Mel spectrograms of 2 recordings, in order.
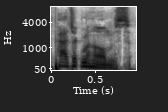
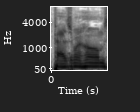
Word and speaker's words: Patrick Mahomes: It's Patrick Mahomes. Okay, guys, it's Patrick Mahomes.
